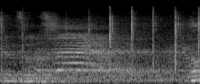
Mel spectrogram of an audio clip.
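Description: Light, evenly spaced hand clapping, about four claps a second, with a person's voice heard briefly under it.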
